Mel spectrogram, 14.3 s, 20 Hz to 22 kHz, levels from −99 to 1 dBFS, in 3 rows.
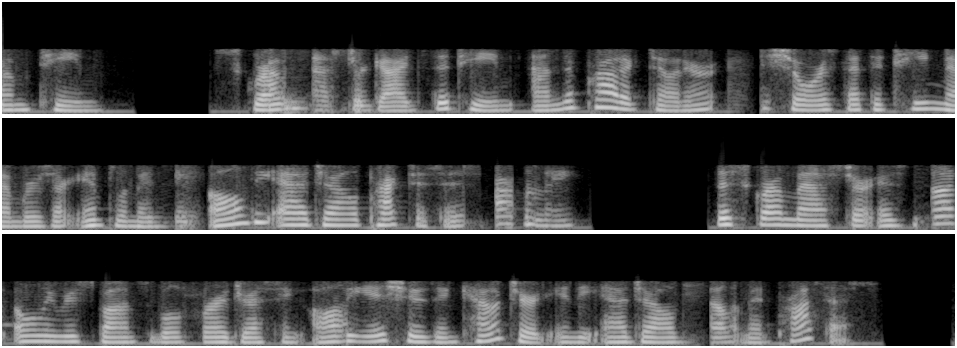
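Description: VoIP packet loss concealed by the speech codec hits at 1.23–1.86, 3.64–3.84, 5.48–5.81, 7.03–7.62 right after "all the agile", 9.33–9.53, 11.20–11.32 between "only responsible for addressing" and "issues encountered in the", and 12.96–13.16 s. Each time, the decoder stretches its last sound into a fading buzzy tone or coloured noise that stays weak for a moment after packets resume.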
